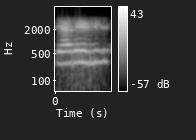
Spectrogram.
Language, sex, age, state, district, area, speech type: Kannada, female, 18-30, Karnataka, Hassan, rural, conversation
